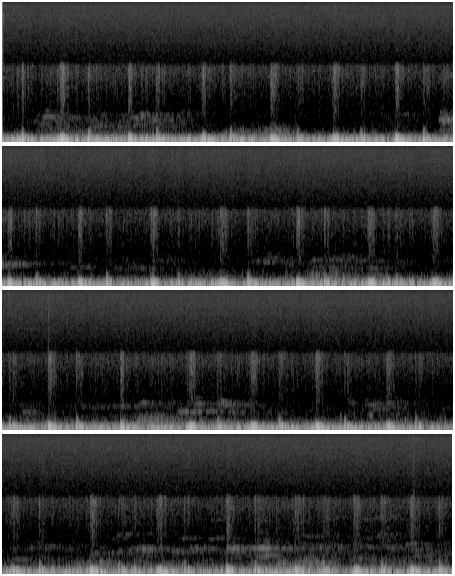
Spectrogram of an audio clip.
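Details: A child's heart sounds recorded with a digital medical stethoscope: rapid, regular, low heart thumps from the chest.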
